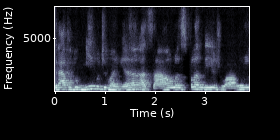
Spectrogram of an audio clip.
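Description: A woman speaks at a medium pitch in a dark, mellow, somewhat breathy tone. Her intonation stays fairly even. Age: 50s. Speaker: gym owner and physical educator. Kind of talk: interview.

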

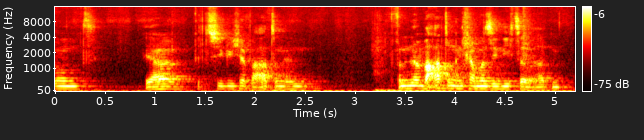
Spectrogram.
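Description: The voice belongs to a man. Audible room echo can be heard. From Vienna, Austria. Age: 20s. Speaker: podcast guest. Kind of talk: casual chat. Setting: studio.

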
